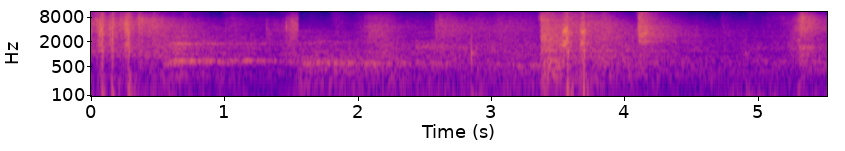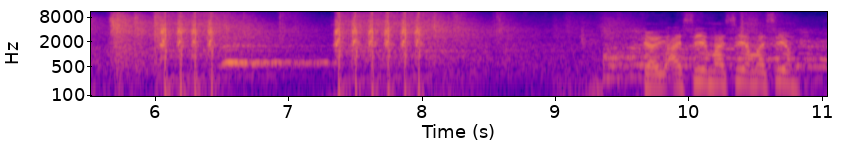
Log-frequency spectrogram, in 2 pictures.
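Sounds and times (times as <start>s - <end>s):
airsoft guns firing bursts: 0.0s - 0.6s, 3.4s - 4.1s, 5.9s - 6.8s, 7.4s - 8.7s.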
